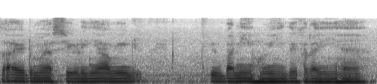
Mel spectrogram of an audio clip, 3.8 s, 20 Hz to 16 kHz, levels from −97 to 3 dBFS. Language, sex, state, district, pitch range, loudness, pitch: Hindi, male, Uttar Pradesh, Lalitpur, 95-100 Hz, -13 LUFS, 95 Hz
